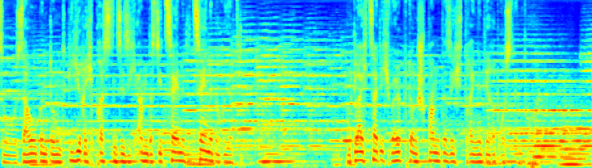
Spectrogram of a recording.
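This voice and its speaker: A man giving an intense, emphatic literary narration in a radio drama. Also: on the low side. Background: prominent music.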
